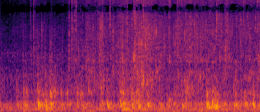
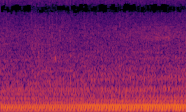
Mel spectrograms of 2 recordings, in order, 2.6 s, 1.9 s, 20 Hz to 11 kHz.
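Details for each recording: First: Costway Giantex portable washing machine agitating on a 6-minute wash: sloshing water with irregular dull knocks. The clunking is the loose lint filter banging around. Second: Costway Giantex spin dryer on a 2-minute spin with two items, water draining out: steady low hum with a couple of fixed tones, louder while the basket builds up speed, then quieter; a normal spin-up.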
